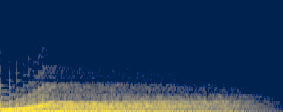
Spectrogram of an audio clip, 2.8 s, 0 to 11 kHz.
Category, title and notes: Instrument samples > Synths / Electronic
CVLT BASS 117
bass, bassdrop, clear, drops, lfo, low, lowend, stabs, sub, subbass, subs, subwoofer, synth, synthbass, wavetable, wobble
